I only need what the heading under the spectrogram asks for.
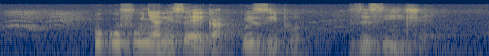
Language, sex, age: Zulu, male, 29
